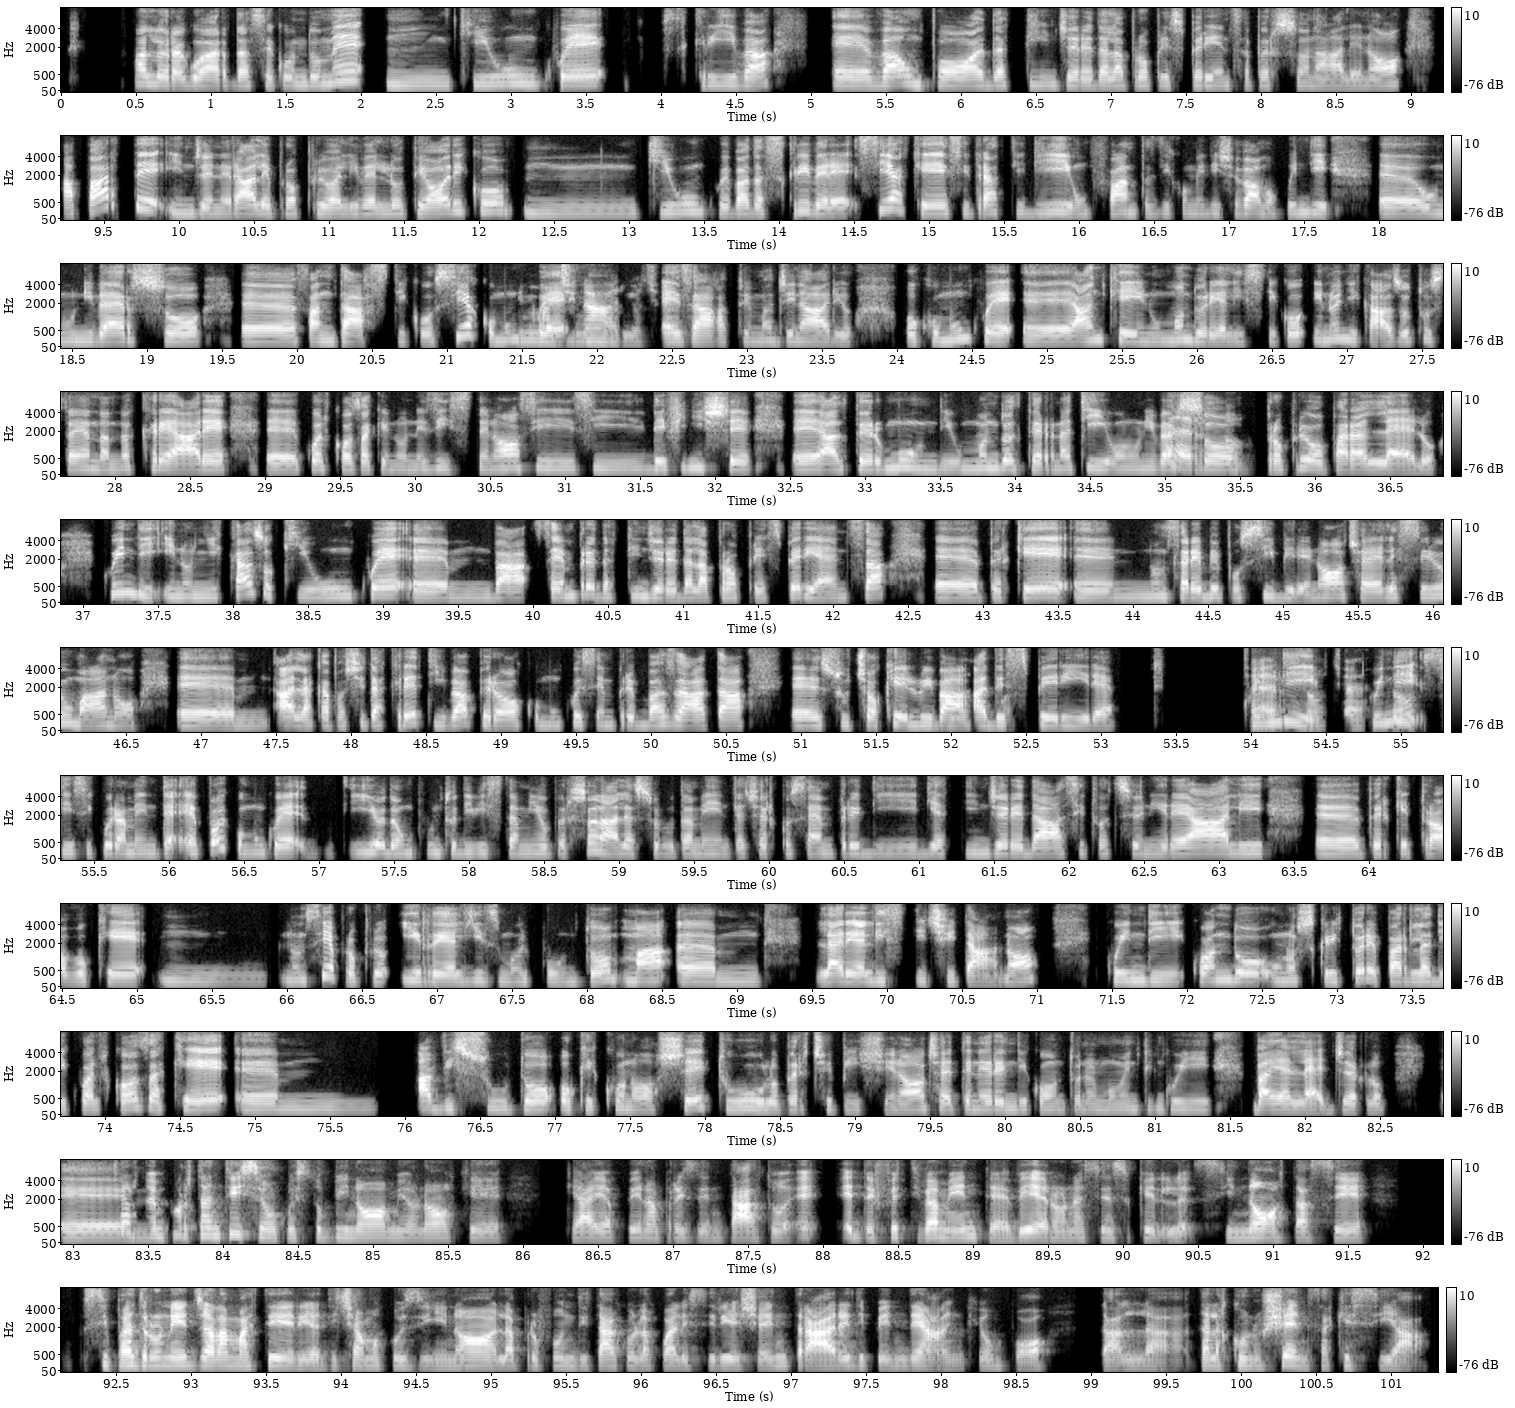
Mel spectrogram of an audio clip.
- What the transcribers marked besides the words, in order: in Latin: "alter mundi"; "cioè" said as "ceh"; tapping; "proprio" said as "propio"; "cioè" said as "ceh"
- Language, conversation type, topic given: Italian, podcast, Qual è il tuo processo per sviluppare una storia dall'inizio alla fine?
- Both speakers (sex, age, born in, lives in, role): female, 25-29, Italy, Italy, guest; female, 30-34, Italy, Italy, host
